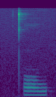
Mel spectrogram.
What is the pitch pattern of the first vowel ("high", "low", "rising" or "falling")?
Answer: high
